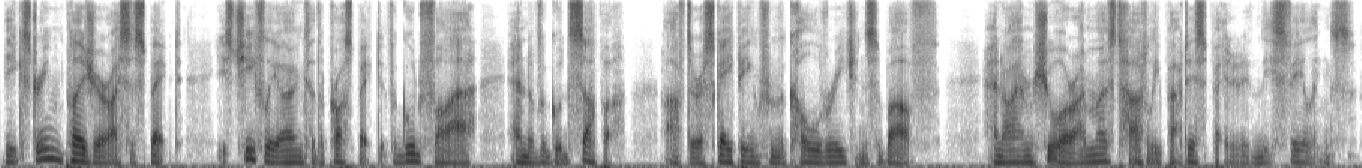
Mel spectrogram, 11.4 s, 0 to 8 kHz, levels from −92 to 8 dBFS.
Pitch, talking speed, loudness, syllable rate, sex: 110 Hz, 200 wpm, -20 LUFS, 6.1 syllables/s, male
